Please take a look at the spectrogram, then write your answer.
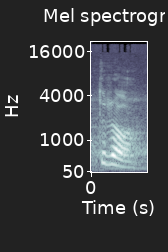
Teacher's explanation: इसमें त की भी ध्वनि आ रही है और र की भी ध्वनि आ रही है, मिलके बन रहे हैं त्र। ठीक है, तो इसमें आधा त है।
